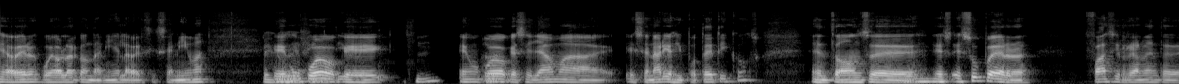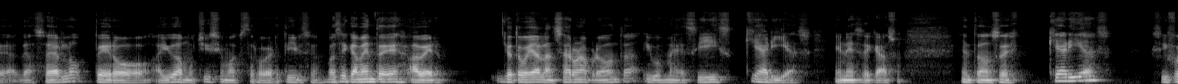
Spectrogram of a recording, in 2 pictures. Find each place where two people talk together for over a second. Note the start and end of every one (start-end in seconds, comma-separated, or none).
2.7-4.0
